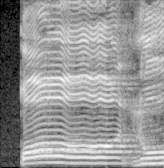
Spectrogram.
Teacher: Qa satu ayunan. Lam jumpa dengan dam baris di hadapan. Lu munculkan mulut jumpa dengan waw.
